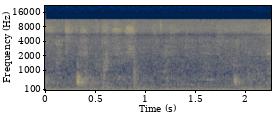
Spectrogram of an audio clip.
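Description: Dry-erase marker writing numbers on a whiteboard: a string of short scratchy strokes, over a steady low background hum.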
